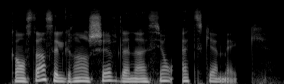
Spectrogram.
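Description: A woman in a Quebec accent speaks at a fairly slow pace with a very deep, low pitch and a dark, mellow tone. The sound is dry and close with no echo, on a very clean recording with a silent background. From Quebec, Shawinigan. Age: 30s. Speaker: podcast host. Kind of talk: interview conversation; scripted narration.

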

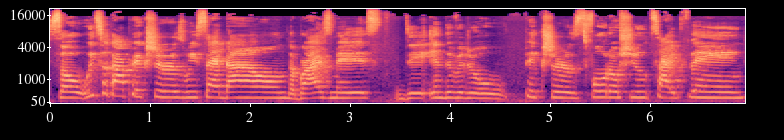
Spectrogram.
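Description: A woman with a New Orleans accent, high-pitched, fairly slow and with hardly any pauses, her intonation fairly even and her loudness very even. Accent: New Orleans Southern US. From New Orleans, US South. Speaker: recent bride, friend of host. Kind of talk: casual chat.

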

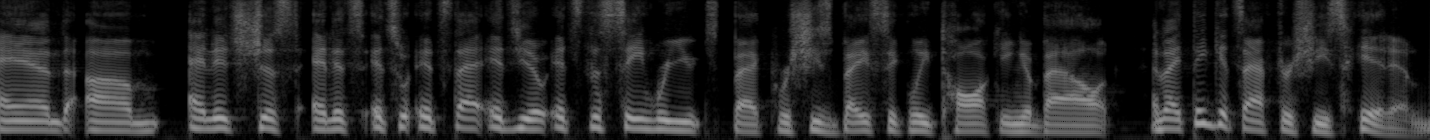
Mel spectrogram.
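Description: A plain, everyday voice with lively intonation at a fairly quick pace, hardly any pauses, very even loudness, and a dry, close sound with no echo. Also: man, fairly high pitch for a man, very clean recording, silent background. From US South, Alabama. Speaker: podcast host. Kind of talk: casual chat.

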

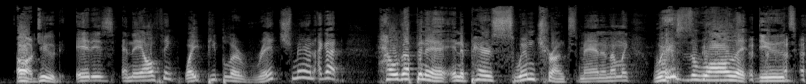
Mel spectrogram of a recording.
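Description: A man with a Canadian accent talks at a moderate pace in a high voice, his pitch swinging very widely. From Calgary, western Canada. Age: 30s. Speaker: comedian. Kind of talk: casual chat. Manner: animated.

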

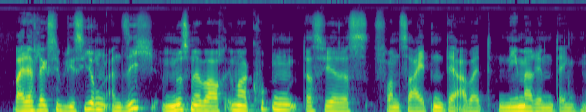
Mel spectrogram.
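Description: Ordinary pitch variation and a dark, mellow tone mark this man's voice. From Lower Franconia, Bavaria (Schweinfurt). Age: 30s. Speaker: local political candidate. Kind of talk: interview.

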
